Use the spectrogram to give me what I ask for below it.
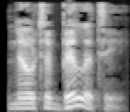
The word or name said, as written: notability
